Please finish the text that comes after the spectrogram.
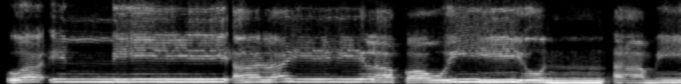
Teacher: Harus jelas tanwinnya. Jangan enggak ada samaran, tidak dengung di situ ya.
